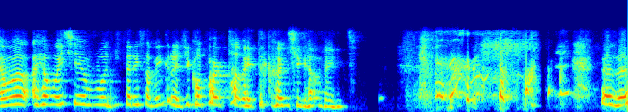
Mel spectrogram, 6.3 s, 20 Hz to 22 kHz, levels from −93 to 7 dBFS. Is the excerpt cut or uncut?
uncut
